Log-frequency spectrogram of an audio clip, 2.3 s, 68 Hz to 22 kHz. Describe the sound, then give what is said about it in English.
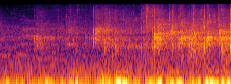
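Sparse, polite golf clap from an audience during a sermon: a soft, thin patter of light claps, faint and short, with no cheering. “Thank you for the golf clap. I feel like I just hit a great 9-iron.”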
